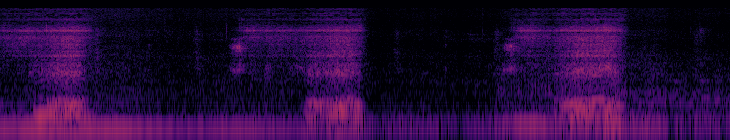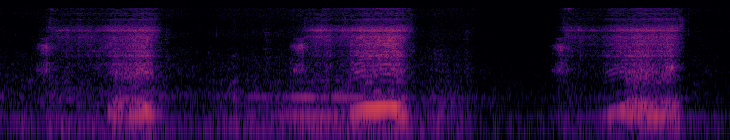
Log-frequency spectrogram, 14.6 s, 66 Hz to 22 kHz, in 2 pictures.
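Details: Baboon snoring: soft rhythmic snores with brief fluttering noise, about 23 breaths a minute, over faint room hum.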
